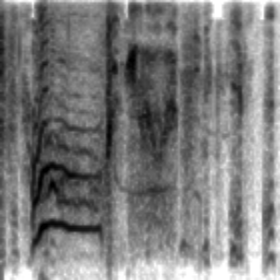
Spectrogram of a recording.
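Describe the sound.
A person imitates a whimpering puppy with a sustained, high, whining tone, then breathy yelping noises and a few short bits of speech.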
